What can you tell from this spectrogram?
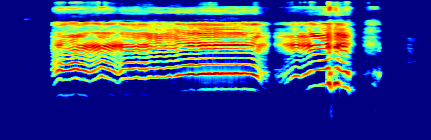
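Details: A baby crying: a loud, sustained, high-pitched wail with wavering pitch, then a shorter second wail.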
